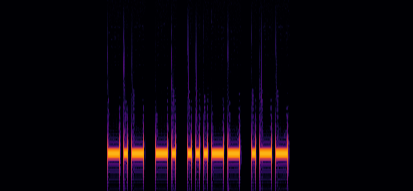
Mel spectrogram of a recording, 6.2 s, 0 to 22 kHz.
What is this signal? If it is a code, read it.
Morse code, heard as a keyed tone, about 20 wpm, 700 Hz. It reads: KN3W
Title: USA Call Signs - 4 Characters - Repeated 2x - 20wpm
